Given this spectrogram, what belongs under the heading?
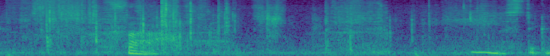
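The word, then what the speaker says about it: phở: over the top and it looks like faux but it's actually pronounced far someone will tell me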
